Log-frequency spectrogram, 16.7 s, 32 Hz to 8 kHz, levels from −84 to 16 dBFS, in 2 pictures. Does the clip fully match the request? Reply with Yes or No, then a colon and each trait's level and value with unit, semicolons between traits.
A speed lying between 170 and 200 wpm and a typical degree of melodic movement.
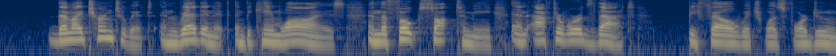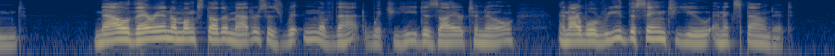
Yes: average, 180 wpm; average, 4.2 semitones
